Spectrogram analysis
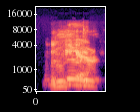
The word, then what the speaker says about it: luthier: is oh let's see wait a minute um it's spelled l u t h i e r that is the word meaning luther meaning a guitar maker luthier luthier so you can say oh i thought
